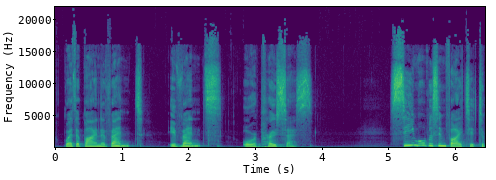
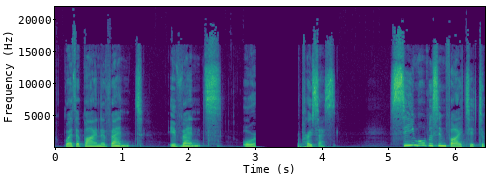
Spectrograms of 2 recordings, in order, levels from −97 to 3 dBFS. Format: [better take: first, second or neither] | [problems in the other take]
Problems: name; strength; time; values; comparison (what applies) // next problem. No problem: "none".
first | audio freezing; at 3 s for 0.5 s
